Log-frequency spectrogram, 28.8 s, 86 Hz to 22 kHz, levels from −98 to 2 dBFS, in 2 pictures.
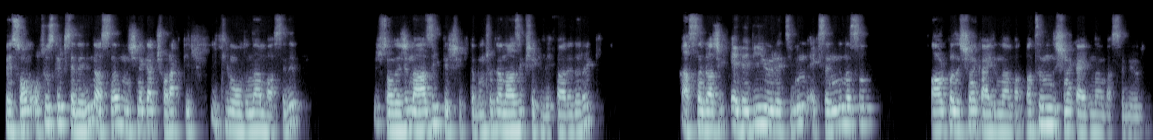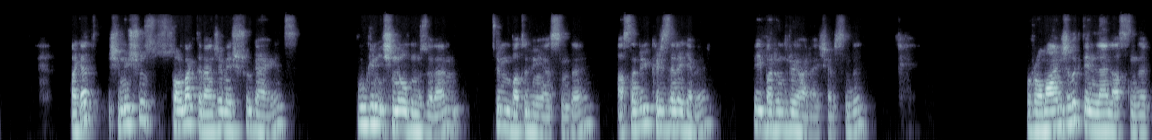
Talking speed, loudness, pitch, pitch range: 135 wpm, -23 LUFS, 135 Hz, 120-145 Hz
